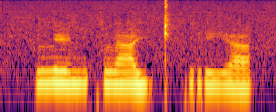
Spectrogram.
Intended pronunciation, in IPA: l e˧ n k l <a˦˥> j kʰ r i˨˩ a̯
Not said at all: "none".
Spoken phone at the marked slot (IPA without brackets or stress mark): a˧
